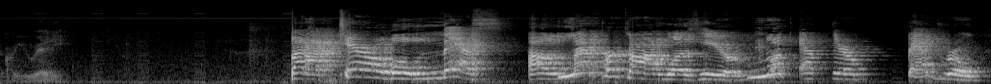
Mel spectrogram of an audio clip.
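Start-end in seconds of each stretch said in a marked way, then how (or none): 2.9-9.8 high, loud and slow exclamation; dramatic reveal. A narrator's reading. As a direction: gasp it out to the children.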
